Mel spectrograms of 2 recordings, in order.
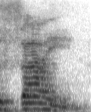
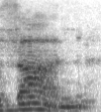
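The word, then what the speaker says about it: זַיִן: So that particular letter here, that one is called the Zion or Zan. Zan is the name for it.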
